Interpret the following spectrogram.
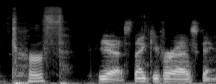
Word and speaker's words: Tuereff: just to make sure, it's Tuerff. Yes, thank you for asking. Thank you. It's Tuerff, like AstroTurf.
